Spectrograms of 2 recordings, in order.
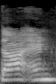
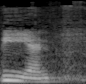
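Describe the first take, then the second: First: 'The' is said with a short 'uh' vowel. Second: 'The' is said with a long 'ee' vowel. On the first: The speaker calls it wrong. "हम द end कभी नहीं बोलते" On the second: The speaker calls it right. "हम बोलते हैं दी एंड"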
